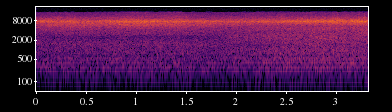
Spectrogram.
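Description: Surf breaking hard against the shore in front of El Morro, a steady loud roar of churning water with a faint wind hiss over the microphone, no voices.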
